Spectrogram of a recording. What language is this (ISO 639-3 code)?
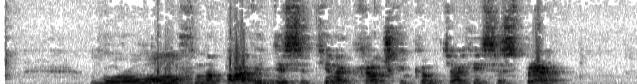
bul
